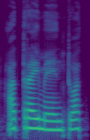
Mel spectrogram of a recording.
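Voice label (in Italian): "atraimentu", lingua sarda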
